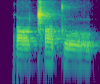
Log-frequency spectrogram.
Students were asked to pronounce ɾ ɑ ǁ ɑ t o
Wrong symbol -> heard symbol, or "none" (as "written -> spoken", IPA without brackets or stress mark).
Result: none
